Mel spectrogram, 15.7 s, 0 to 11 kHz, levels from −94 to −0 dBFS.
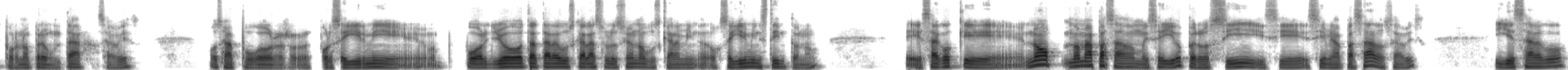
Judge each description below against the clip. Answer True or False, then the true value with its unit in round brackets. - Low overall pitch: True (110 Hz)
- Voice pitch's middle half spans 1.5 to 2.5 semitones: False (2.9 semitones)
